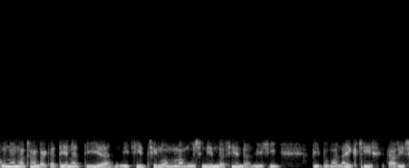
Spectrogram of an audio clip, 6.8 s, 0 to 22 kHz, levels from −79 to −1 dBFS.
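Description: G.729 codec damage runs throughout: the speech is rebuilt from a vocal tract model plus sparse pulses, which fits an 8 kbit/s G.729A link, confined to 150 Hz to 3.4 kHz, leaving a plainly rough, synthetic sound.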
